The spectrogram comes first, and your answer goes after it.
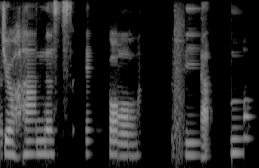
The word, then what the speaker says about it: Johannes Eko Priyatma: Johannes Eko Priyatma. That's how we pronounce his name.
